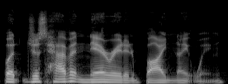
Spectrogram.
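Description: Male podcast co-host, deep-ish voice, laid-back rambling delivery, dry recording. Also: lively intonation, dry recording. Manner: laid-back, drawn-out, lots of "like" fillers. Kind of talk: casual chat.

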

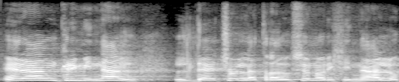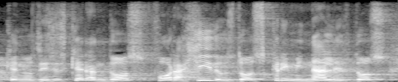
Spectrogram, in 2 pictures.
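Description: A male pastor, preaching a sermon with animated delivery and humorous acted-out Bible scenes. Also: high-pitched, fairly quick, big-room sound, lo-fi sound.

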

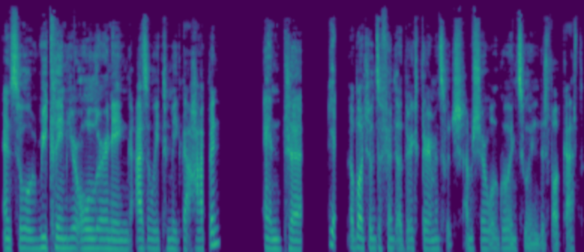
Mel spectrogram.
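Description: A woman's voice: sits low, flat delivery, fast, creaky, no room sound, studio quality. A woman in her thirties from Morocco, a podcast guest telling her story in an earnest, thoughtful way with small laughs. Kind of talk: reflective conversational interview.

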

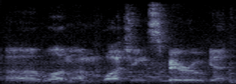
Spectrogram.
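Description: Male tabletop role-player, slightly deep, improvised delivery, echoey distant pickup, heavy music. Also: little pitch movement, measured pace, lo-fi sound. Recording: echoey, distant mic, loud music behind.

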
